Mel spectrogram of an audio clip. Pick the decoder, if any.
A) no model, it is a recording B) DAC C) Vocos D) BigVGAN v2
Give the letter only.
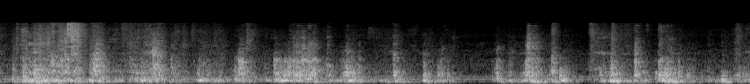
A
